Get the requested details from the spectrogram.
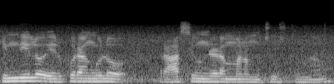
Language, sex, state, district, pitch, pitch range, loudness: Telugu, male, Telangana, Hyderabad, 130 Hz, 120-140 Hz, -16 LUFS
